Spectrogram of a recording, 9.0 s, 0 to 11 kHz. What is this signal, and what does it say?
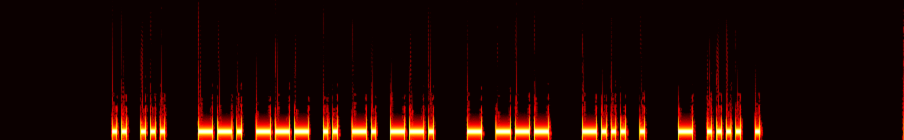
Morse code, heard as a keyed tone, about 25 wpm, 700 Hz. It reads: IS GOING TO BE THE
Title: Sets of 5 Words 25wpm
